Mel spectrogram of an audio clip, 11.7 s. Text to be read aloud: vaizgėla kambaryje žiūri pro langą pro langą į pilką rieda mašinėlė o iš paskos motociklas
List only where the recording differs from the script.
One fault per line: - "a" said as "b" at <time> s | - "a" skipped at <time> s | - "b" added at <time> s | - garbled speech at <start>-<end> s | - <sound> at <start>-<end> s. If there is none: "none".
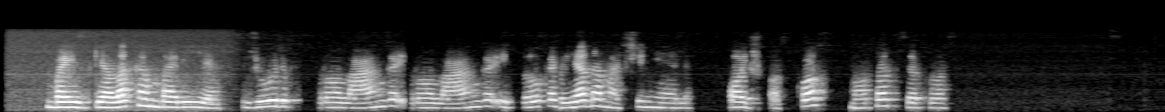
none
